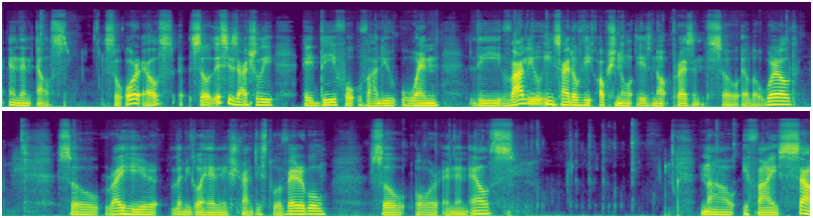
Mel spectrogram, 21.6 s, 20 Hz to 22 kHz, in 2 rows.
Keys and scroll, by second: 0.7 Return, 14.1 alt+super+v.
